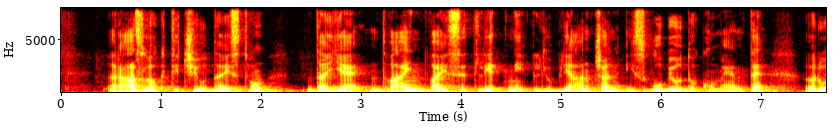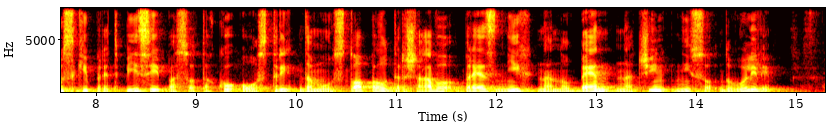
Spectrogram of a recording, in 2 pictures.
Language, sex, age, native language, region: Slovenian, male, 18-29, Slovenian, Central Slovenia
